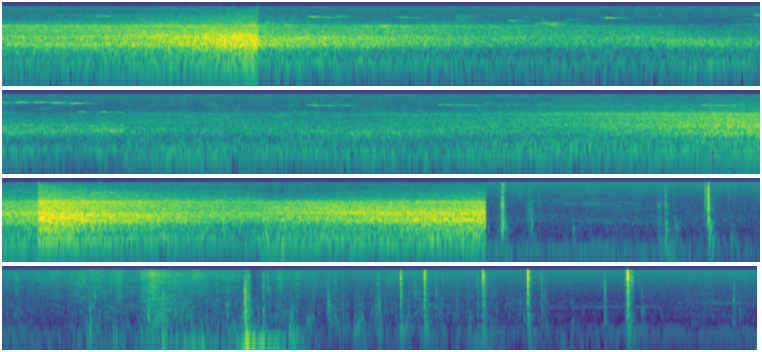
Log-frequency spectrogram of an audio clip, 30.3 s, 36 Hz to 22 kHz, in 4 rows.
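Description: Mercedes-Benz C300 BlueTEC Hybrid diesel-hybrid estate driving past on a road: steady tyre and engine noise, growing louder as the car comes near, with birds chirping. About two-thirds through the road noise stops and only scattered clicks and knocks are heard inside the stationary car, with one heavier thump.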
